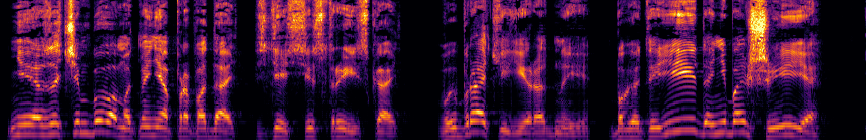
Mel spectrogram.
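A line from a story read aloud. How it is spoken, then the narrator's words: Serpent whistling and bellowing. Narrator (Russian): змей свистнул, и гаркнул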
